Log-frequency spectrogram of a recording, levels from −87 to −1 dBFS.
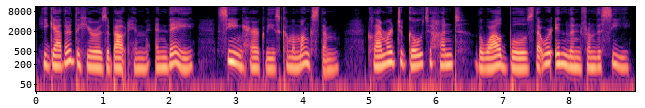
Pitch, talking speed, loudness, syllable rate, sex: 180 Hz, 180 wpm, -18 LUFS, 4.8 syllables/s, female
